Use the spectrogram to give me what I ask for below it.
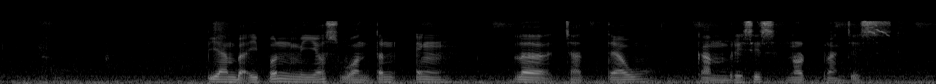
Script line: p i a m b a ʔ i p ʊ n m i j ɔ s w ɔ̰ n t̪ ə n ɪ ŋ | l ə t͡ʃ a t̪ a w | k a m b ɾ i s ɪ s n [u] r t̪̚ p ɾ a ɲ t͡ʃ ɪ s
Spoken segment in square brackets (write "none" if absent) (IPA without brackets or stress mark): ɔ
